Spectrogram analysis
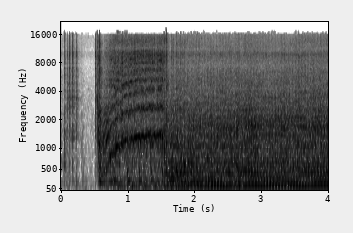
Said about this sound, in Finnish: mutta on se ollut mahtavaa, että traktoriakin on päästy ajelemaan. No niin, käynnistys.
